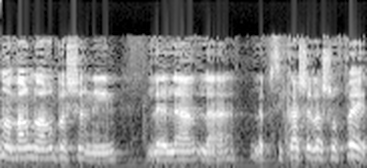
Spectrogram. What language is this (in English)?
Hebrew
